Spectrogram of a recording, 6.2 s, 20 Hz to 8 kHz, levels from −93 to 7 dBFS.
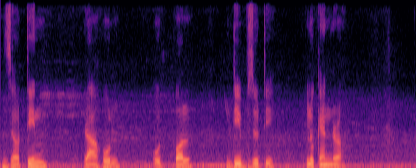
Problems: none marked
